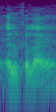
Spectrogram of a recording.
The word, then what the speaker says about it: alkali: अल्कलाई और अल्कली, according to the pronunciation.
